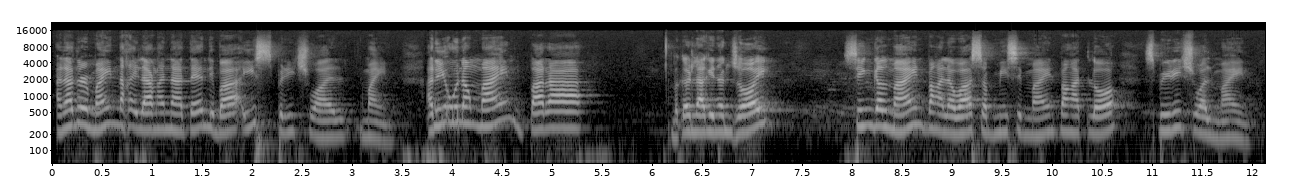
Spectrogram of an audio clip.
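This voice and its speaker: Chatty Filipino woman pastor, higher voice. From Philippines. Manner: chatty, keeps asking the congregation "di ba?", laughs often; mixes English phrases into Tagalog. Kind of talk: conversational sermon.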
